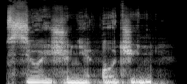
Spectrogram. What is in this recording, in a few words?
chatter neutral; visor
